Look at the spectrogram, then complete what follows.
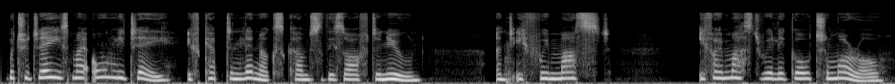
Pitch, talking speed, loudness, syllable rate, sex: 250 Hz, 155 wpm, -17 LUFS, 4.5 syllables/s, female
